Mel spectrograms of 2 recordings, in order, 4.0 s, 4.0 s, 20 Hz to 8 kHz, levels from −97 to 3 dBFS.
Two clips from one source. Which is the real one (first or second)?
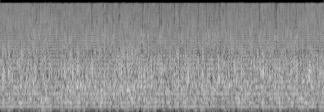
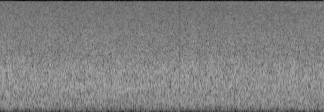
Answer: second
